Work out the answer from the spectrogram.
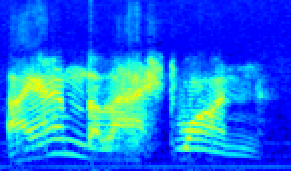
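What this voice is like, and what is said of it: Imitates an actor voicing a dragon. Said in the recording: “the one where Sean Connery plays a big dragon ... my impression of that ... I got an impression of it ... That's actually not too bad.”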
